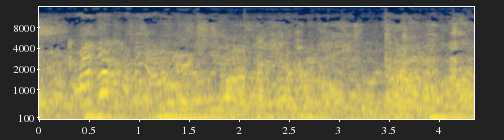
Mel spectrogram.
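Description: Several people talking over each other, with background music and a steady bass line under the voices.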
